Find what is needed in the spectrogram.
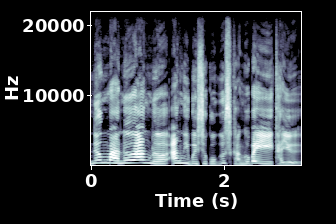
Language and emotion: Bodo, angry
